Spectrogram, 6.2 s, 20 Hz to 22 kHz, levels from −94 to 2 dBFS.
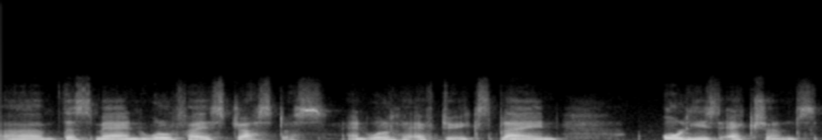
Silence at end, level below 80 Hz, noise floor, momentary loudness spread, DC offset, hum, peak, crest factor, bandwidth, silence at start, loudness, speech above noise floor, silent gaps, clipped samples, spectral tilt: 0.05 s; -64 dBFS; -55 dBFS; 9 LU; under 0.1%; none; -8 dBFS; 16 dB; 8.4 kHz; 0 s; -25 LUFS; 31 dB; none; under 0.1%; -7.5 dB/octave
